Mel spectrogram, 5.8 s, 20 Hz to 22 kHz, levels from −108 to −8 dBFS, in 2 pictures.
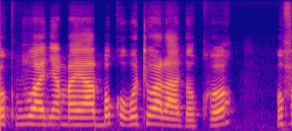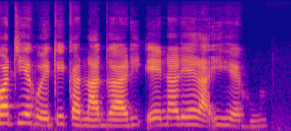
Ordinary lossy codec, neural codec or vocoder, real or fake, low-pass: none; codec, 44.1 kHz, 3.4 kbps, Pupu-Codec; fake; none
